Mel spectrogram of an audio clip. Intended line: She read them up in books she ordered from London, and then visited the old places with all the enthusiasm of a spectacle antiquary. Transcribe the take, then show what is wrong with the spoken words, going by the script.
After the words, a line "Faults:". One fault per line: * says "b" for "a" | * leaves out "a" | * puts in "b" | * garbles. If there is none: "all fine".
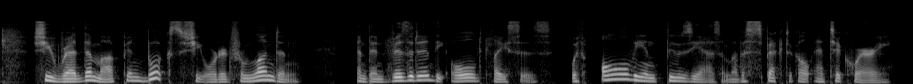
She read them up in books she ordered from London, and then visited the old places with all the enthusiasm of a spectacle antiquary.
Faults:
all fine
